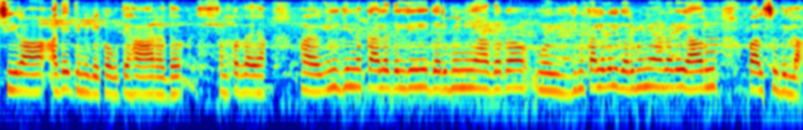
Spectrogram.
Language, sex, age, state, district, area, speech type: Kannada, female, 18-30, Karnataka, Dharwad, urban, spontaneous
